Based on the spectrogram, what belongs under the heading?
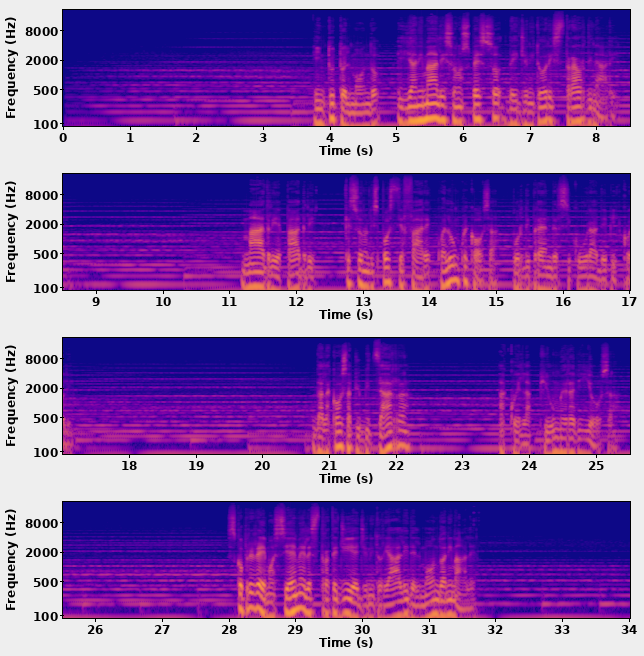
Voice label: IT, Documentary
